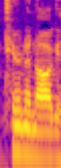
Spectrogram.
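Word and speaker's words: Tír na nÓg: Again, Tir na n'Og is spelled T-I-R-N-A-N-O-G, kind of like it sounds, which is very rare for a Gaelic term.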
